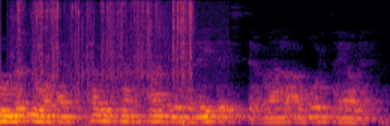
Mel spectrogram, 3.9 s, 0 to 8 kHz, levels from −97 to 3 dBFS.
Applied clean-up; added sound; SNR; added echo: none; Crackle; 16 dB; reverberation time 0.9 s.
